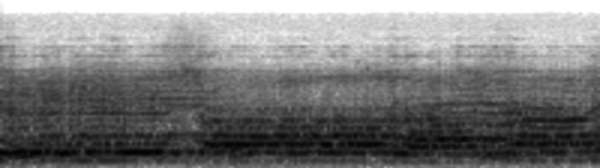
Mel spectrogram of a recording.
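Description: A congregation singing a hymn together in the open air, with long held notes. The singing cuts off abruptly at the end.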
